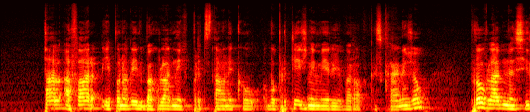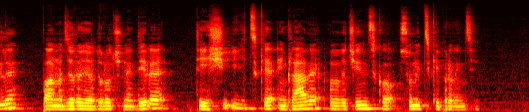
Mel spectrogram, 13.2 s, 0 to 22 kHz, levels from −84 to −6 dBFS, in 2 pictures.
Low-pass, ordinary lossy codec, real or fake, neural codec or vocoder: 19.8 kHz; none; fake; codec, 44.1 kHz, 7.8 kbps, Pupu-Codec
